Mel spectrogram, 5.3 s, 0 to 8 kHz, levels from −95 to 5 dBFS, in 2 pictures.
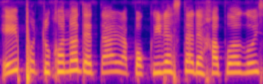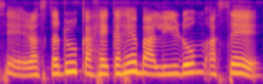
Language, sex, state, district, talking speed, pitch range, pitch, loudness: Assamese, female, Assam, Sonitpur, 170 wpm, 265-315 Hz, 295 Hz, -15 LUFS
